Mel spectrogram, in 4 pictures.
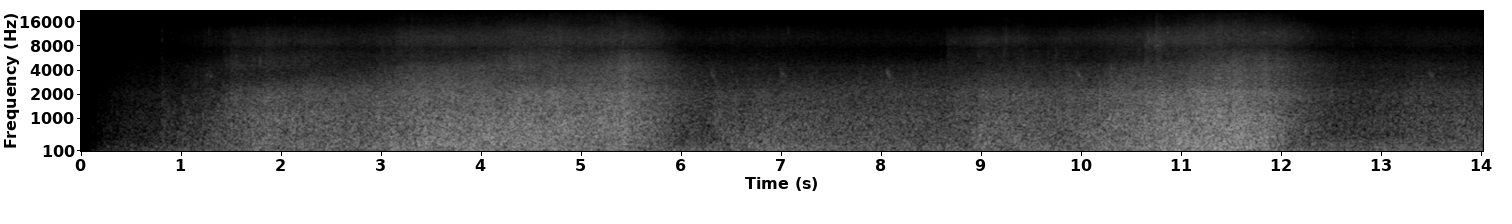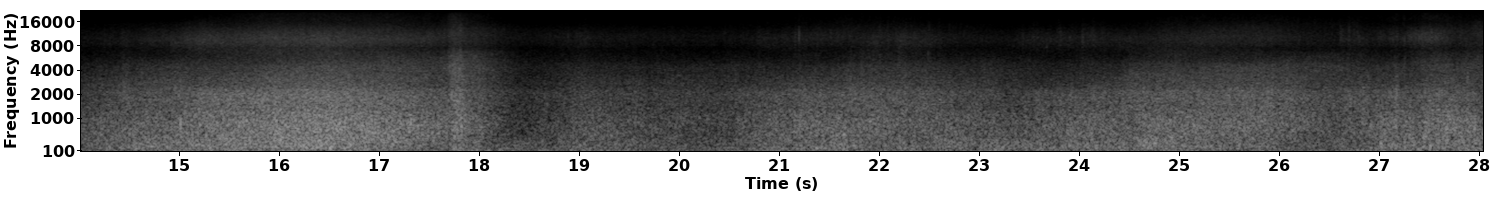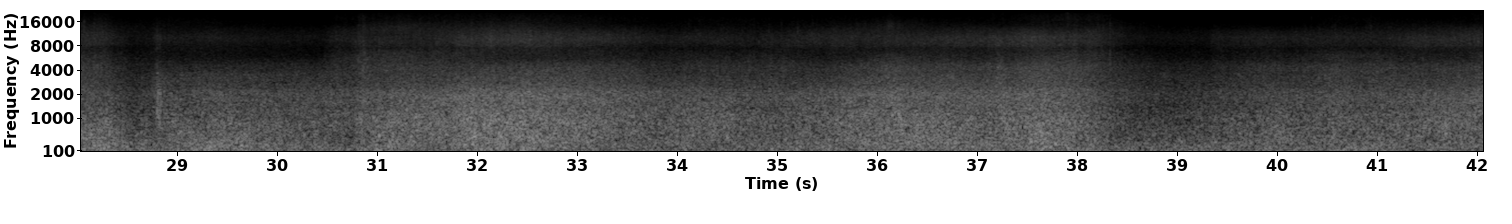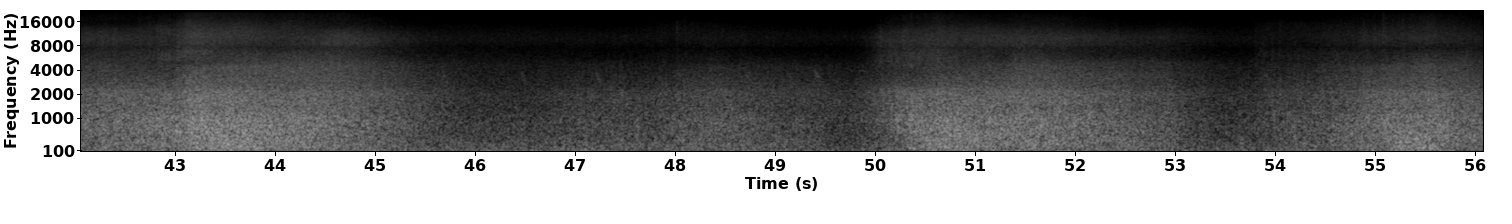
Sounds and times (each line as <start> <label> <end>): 13.9 waves 45.9
46.7 waves 56.0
